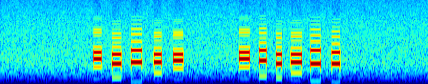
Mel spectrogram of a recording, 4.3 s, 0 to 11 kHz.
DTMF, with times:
0.9-1.8 01647
2.4-3.4 091432

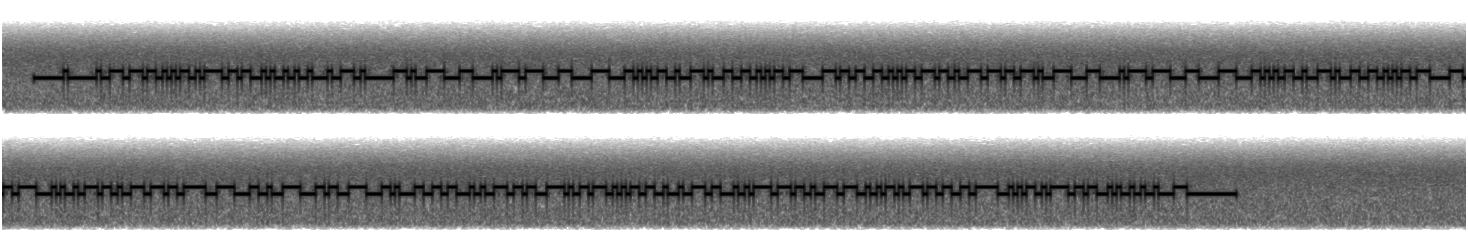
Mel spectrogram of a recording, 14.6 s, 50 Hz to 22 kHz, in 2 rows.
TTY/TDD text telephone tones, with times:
0.5-0.6 A
0.8-4.1 SELF-HOMEOMORPHISM
4.3-4.6 IS
4.8-4.9 A
5.1-7.2 HOMEOMORPHISM
7.4-7.7 OF
7.9-8.1 A
8.2-10.0 TOPOLOGICAL
10.4-11.2 SPACE
11.4-11.9 AND
12.0-13.3 ITSELF.

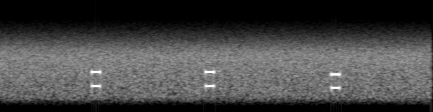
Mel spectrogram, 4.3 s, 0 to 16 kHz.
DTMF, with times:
0.9-1.0 6
2.1-2.2 6
3.3-3.4 2

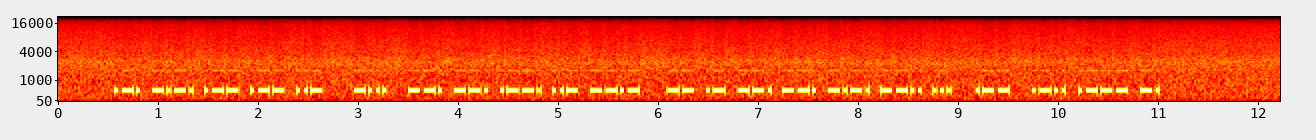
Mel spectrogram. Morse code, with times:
0.6-2.6 RCWWU
3.0-3.3 B
3.5-5.8 GGPUQ
6.1-8.9 MAGGCZS
9.2-9.5 W
9.7-11.0 LJN

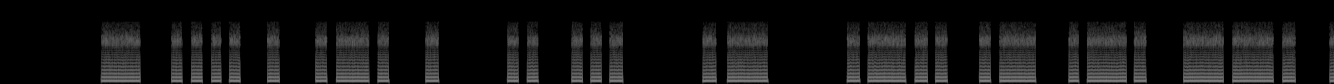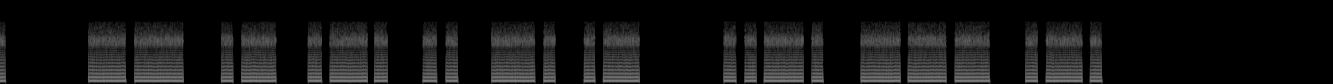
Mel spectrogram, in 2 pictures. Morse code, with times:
1.0-4.4 THERE
5.1-6.2 IS
7.0-7.7 A
8.5-13.4 LARGE
14.2-19.7 MARINA
20.6-24.4 FOR

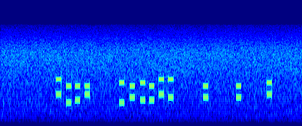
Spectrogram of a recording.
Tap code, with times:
none

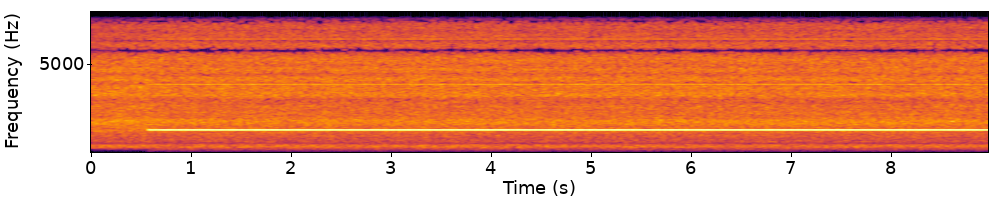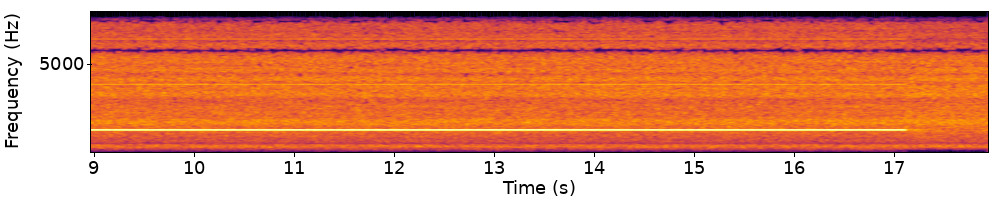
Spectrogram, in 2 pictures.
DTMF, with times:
none

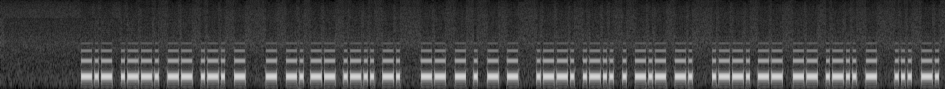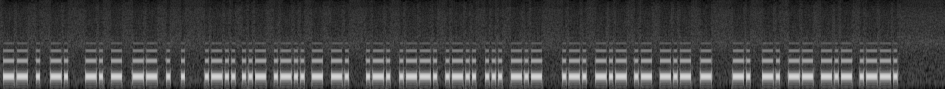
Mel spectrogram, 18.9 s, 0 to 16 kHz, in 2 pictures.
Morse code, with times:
0.8-2.4 KPMRT
2.7-4.0 TNMLN
4.2-5.2 MTETT
5.4-6.9 PLEKN
7.1-8.8 PMMLT
8.9-10.1 SNMEN
10.3-11.3 NTMEE
11.5-12.9 LULTN
13.1-14.9 RPLSK
15.1-16.6 RKAKT
16.8-18.4 NNMKP

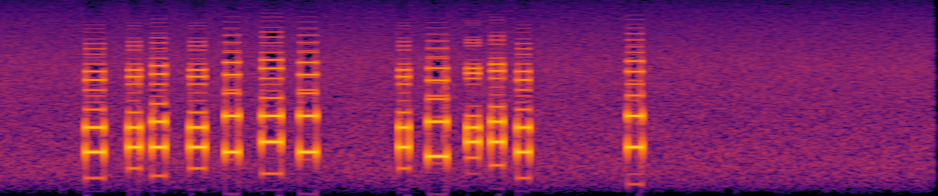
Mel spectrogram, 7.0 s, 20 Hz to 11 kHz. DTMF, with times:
0.7-2.4 47876#6
3.0-4.0 72*04
4.7-4.9 9

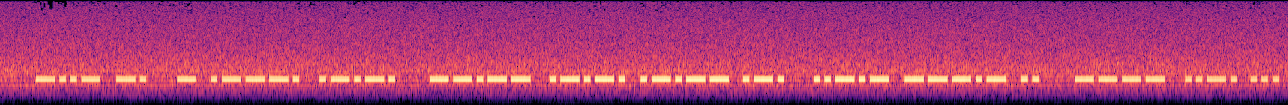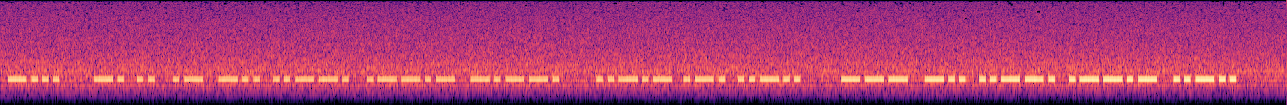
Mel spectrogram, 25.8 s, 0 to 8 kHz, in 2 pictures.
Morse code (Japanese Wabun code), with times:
0.4-1.5 マタ
1.8-4.0 ムセン
4.3-7.8 アンテナ
8.1-10.4 ミズ
10.8-13.5 コチラハ
13.8-18.5 ダイポール
18.9-20.9 ミナト
21.3-25.2 レポート

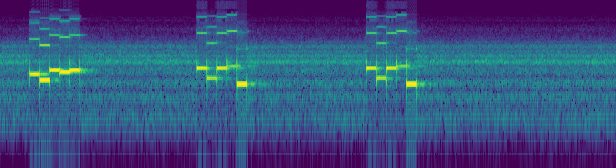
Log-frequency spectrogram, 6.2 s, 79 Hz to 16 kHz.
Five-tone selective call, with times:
0.3-0.8 63878
2.0-2.5 94901
3.7-4.2 94901

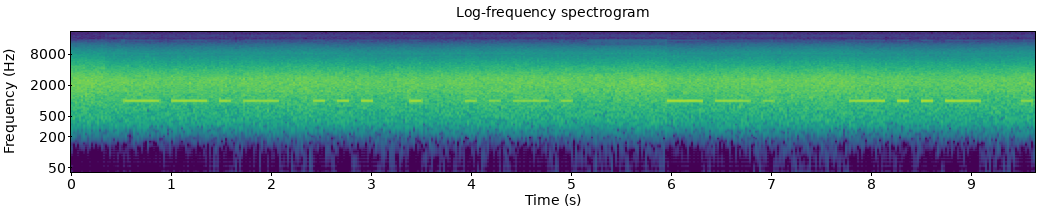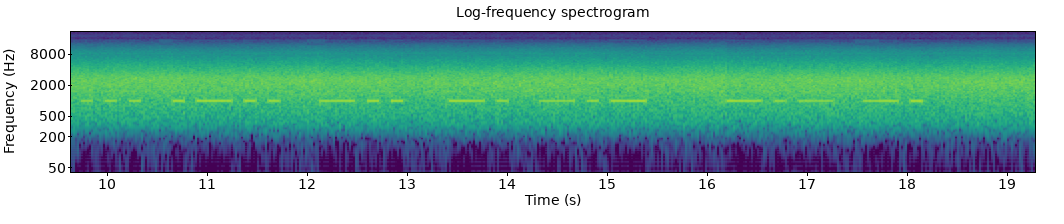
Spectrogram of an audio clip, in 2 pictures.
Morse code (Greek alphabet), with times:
0.5-5.0 ΨΣΕΦ
6.0-7.0 Γ
7.8-15.4 ΞΗΛΔΝΚ
16.2-18.2 ΚΝ

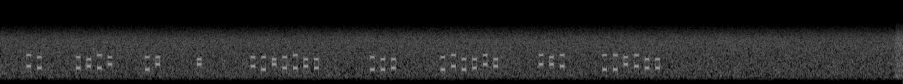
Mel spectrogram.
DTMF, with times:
0.3-0.4 95
0.8-1.1 5760
1.5-1.6 20
2.0-2.0 *
2.5-3.2 82*5674
3.7-4.0 214
4.4-5.0 2914#7
5.4-5.6 #09
6.0-6.6 330944

